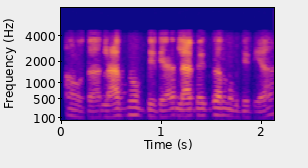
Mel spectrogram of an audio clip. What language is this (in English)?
Kannada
